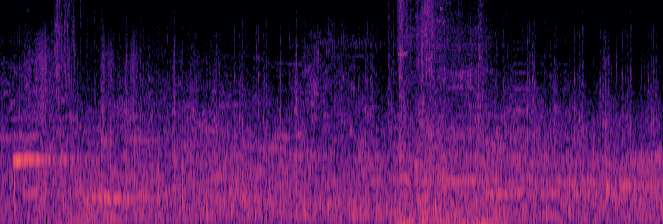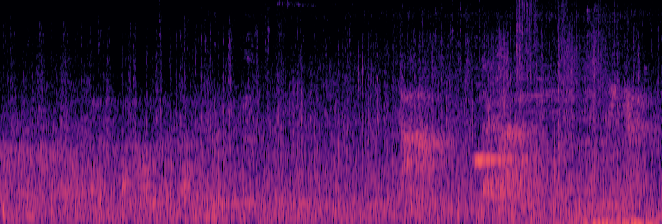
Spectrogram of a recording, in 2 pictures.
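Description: Footsteps tread steadily on hard metal and stone.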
